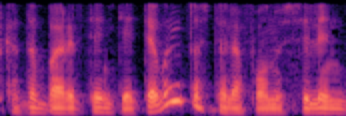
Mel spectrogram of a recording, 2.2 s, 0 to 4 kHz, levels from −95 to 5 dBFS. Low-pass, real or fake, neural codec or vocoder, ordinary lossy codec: 3.6 kHz; real; none; AAC, 32 kbps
